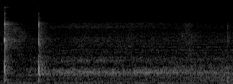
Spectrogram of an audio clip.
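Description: A power strip switch clicks on, a second click follows about half a second later, and then the DC power supply's cooling fan starts up and runs with a steady whir.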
